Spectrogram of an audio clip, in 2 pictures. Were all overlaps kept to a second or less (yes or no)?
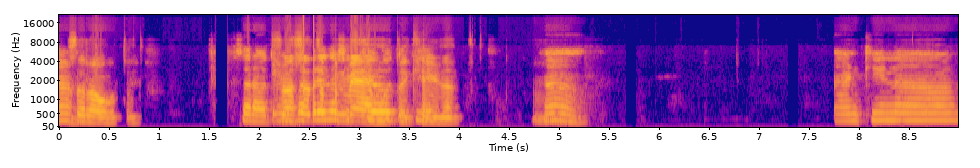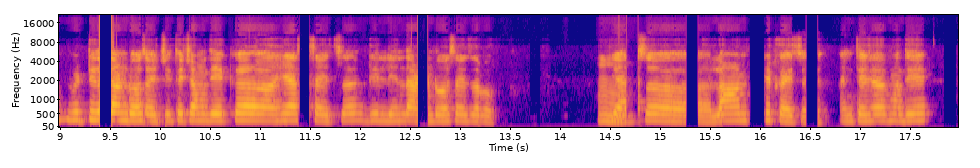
no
